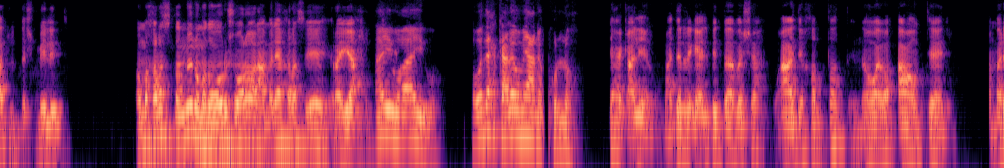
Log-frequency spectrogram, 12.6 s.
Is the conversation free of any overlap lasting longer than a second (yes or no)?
yes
